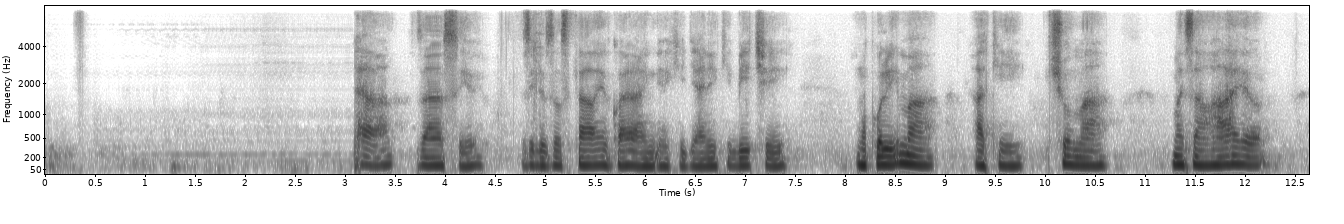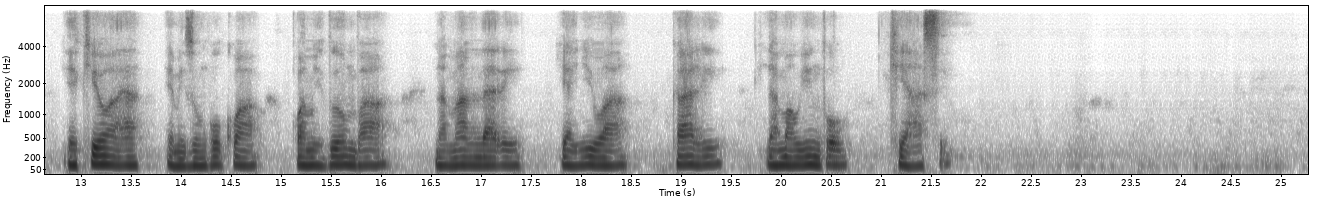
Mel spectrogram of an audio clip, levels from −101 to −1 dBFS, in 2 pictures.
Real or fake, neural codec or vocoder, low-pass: fake; codec, 16 kHz in and 24 kHz out, 0.8 kbps, FocalCodec, streaming, 65536 codes; 7.2 kHz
